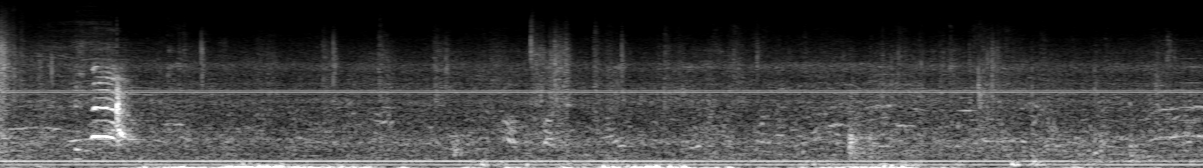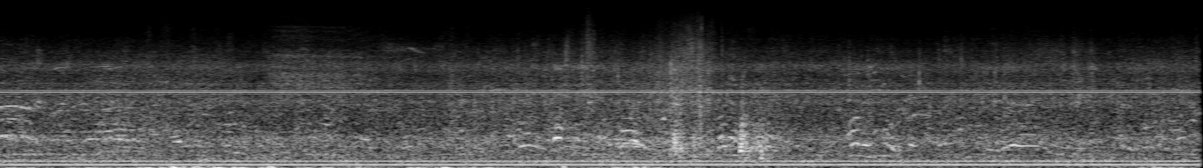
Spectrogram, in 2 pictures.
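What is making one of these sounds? Men talk quietly nearby outdoors.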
